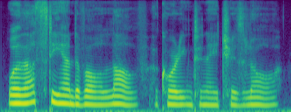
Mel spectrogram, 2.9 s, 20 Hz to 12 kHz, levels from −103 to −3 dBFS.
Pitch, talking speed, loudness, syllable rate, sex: 180 Hz, 205 wpm, -18 LUFS, 5.7 syllables/s, female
